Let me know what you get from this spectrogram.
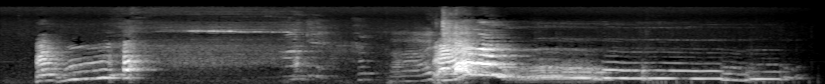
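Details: Siberian Husky reacting to a sneeze indoors: two short yelping howl notes open, then a sudden harsh burst is followed by a long, steady, slightly falling howl that trails off, with voices in the room.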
